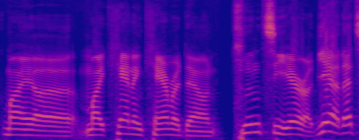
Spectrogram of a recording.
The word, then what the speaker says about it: Quinceañera: Quinceañera. Yeah, that's how you say it. Quinceañera.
